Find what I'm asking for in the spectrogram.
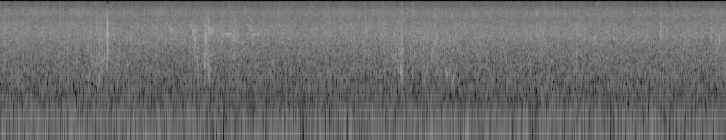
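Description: Steady rain falls in a dense, even hiss with a few scattered louder drops, in a natural outdoor setting with no voices.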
